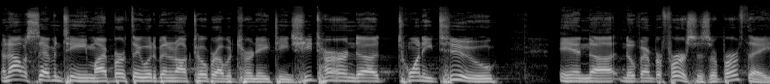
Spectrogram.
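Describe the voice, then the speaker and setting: In an ordinary speaking voice, a man with a fairly high pitch talks at a moderate pace with lively intonation, on a very clean recording over a silent background. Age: 60s. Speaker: pastor. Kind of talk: sermon. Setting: church with audience.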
